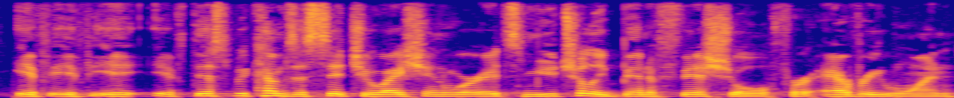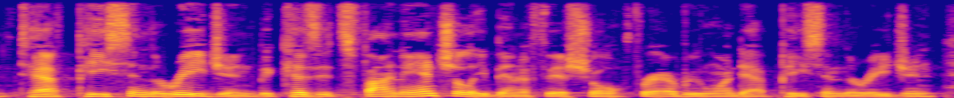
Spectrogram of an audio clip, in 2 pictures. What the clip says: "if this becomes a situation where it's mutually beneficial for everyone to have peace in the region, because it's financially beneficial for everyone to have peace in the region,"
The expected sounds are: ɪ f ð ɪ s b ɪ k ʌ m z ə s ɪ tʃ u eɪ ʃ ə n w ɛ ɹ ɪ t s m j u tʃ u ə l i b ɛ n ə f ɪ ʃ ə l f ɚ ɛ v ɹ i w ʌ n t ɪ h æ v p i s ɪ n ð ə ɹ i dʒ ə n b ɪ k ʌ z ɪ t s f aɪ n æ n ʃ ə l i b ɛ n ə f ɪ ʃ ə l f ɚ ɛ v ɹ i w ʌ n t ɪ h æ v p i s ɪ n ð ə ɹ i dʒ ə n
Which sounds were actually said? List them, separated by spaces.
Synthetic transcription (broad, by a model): ɪ f ð ɪ s b ɪ k ʌ m z ə s ɪ tʃ u eɪ ʃ ə n w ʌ ɹ ɪ t s m j u tʃ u l i b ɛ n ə f ɪ ʃ l f ɚ ɛ v ɹ i w ʌ n t ɪ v p i s ɪ n ð ə ɹ i dʒ ə n b ɪ k ʌ z ɪ t s f aɪ n æ n ʃ l i b ɛ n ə f ɪ ʃ l f ɚ ɛ v ɹ i w ʌ n t ɪ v p i s ɪ n ð ə ɹ i dʒ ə n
